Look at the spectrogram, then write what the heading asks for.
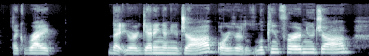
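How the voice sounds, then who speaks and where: A woman speaks at a moderate pace in a fairly low pitch, with ordinary pitch variation, on a very clean recording with a silent background. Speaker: comedian and podcaster. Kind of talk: casual interview chat. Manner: animated, motivational.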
